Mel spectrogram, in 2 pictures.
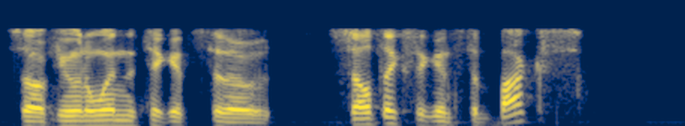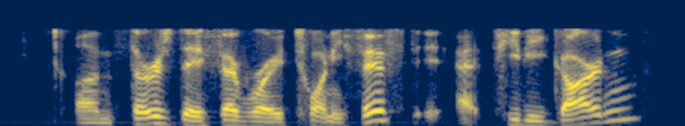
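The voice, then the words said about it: Congested, stuffed-up voice. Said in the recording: “my voice is not what I would like it to be. I'm a little stuffed up.”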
